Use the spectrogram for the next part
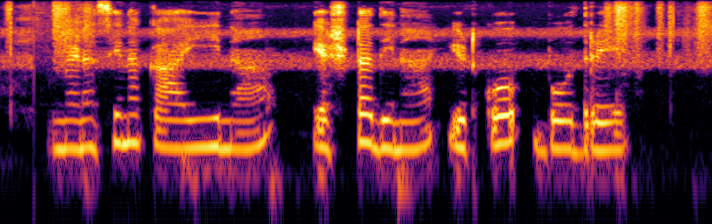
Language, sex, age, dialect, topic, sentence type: Kannada, female, 18-24, Dharwad Kannada, agriculture, question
